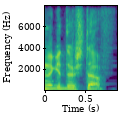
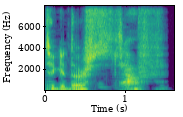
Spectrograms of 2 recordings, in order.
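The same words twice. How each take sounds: First: It is said without the character's put-on voice. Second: It is said in the character's put-on voice. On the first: The speaker calls it wrong. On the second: The speaker calls it right.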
